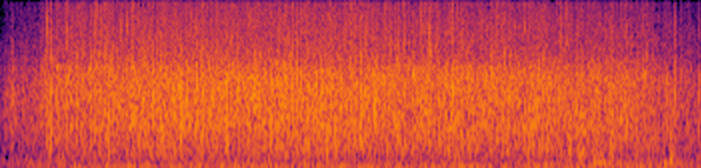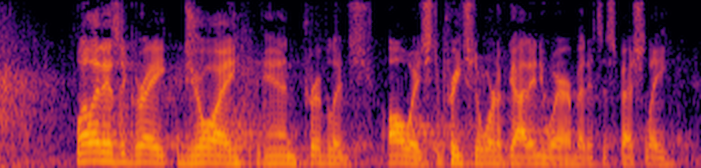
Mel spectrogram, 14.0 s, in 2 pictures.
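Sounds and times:
audience applause welcoming a guest preacher: 0.0 - 7.6
speech: 7.8 - 13.8.

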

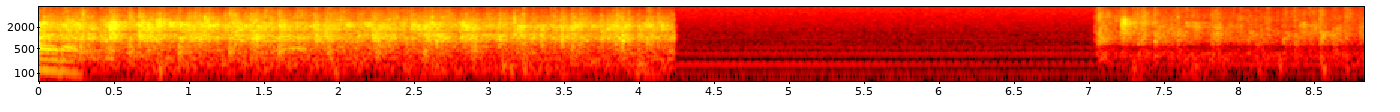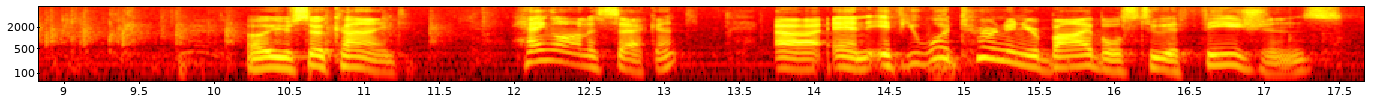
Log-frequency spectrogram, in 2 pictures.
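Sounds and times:
audience clapping for a keynote speaker at a church gathering in Orlando, Florida: 0.0 - 4.3, 7.0 - 11.9
speech: 10.2 - 11.3, 12.0 - 17.6.

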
